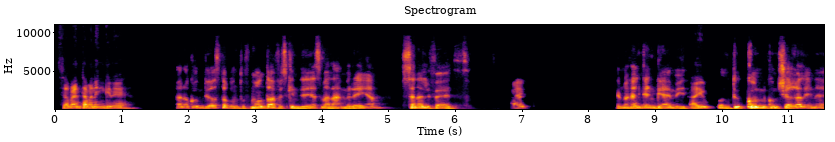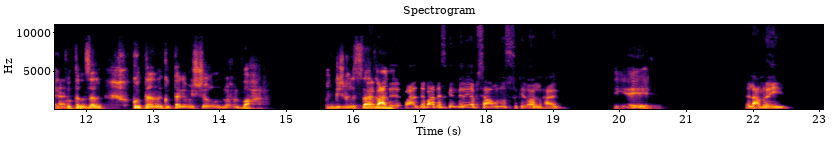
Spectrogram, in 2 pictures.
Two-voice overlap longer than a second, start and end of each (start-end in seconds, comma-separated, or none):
none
